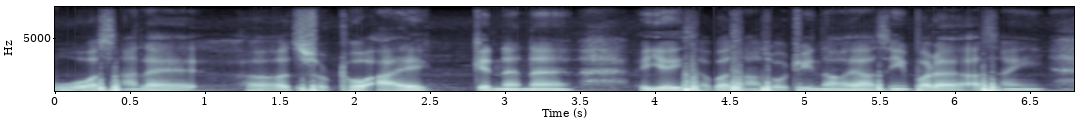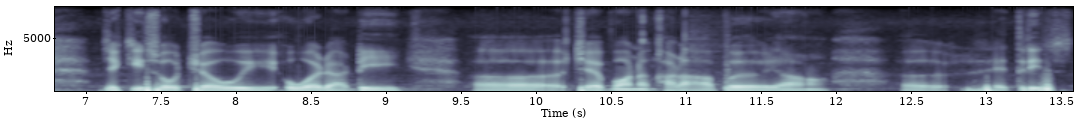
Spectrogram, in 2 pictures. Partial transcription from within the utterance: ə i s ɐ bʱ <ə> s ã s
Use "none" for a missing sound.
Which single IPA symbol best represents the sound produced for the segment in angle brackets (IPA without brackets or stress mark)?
ə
